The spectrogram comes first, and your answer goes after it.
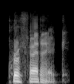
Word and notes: prophetic: American English

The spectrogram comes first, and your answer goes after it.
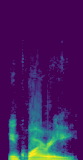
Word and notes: inquiry: American English

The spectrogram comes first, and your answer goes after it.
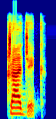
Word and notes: tragic: Indian

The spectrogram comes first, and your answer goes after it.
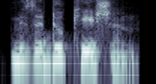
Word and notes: miseducation: Indian

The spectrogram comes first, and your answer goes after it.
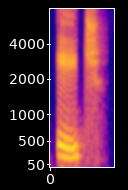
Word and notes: aitch: Indian

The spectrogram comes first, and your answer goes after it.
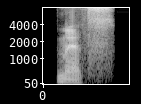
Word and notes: meths: British English

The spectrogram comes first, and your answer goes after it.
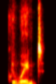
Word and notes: quint: Indian

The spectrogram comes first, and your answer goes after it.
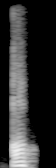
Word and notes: OP: Indian

